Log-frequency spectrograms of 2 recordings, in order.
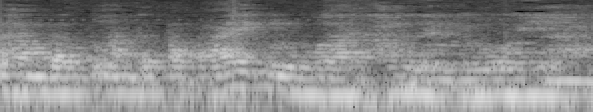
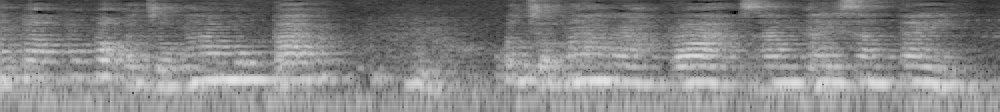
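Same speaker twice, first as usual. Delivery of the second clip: high-pitched pleading to settle down; imitated calming down; 7 semitones higher than usual. Passenger calming the raging taxi driver, placating. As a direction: urgently placate someone, voice raised in pitch. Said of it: "Supir ini ngamuk".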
